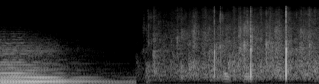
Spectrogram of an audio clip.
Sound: applause

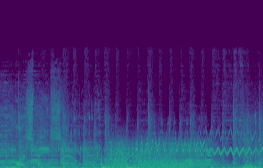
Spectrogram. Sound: explosion

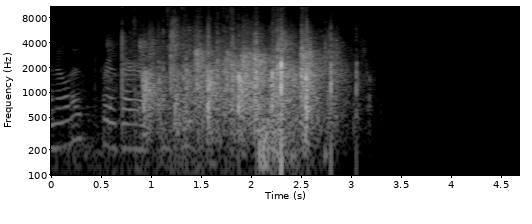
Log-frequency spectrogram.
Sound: applauding

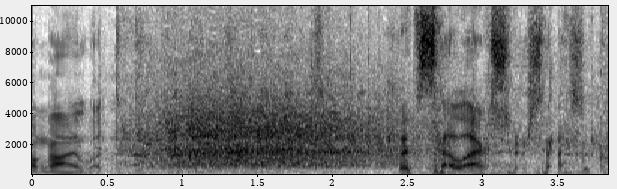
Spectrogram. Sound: audience laughs

